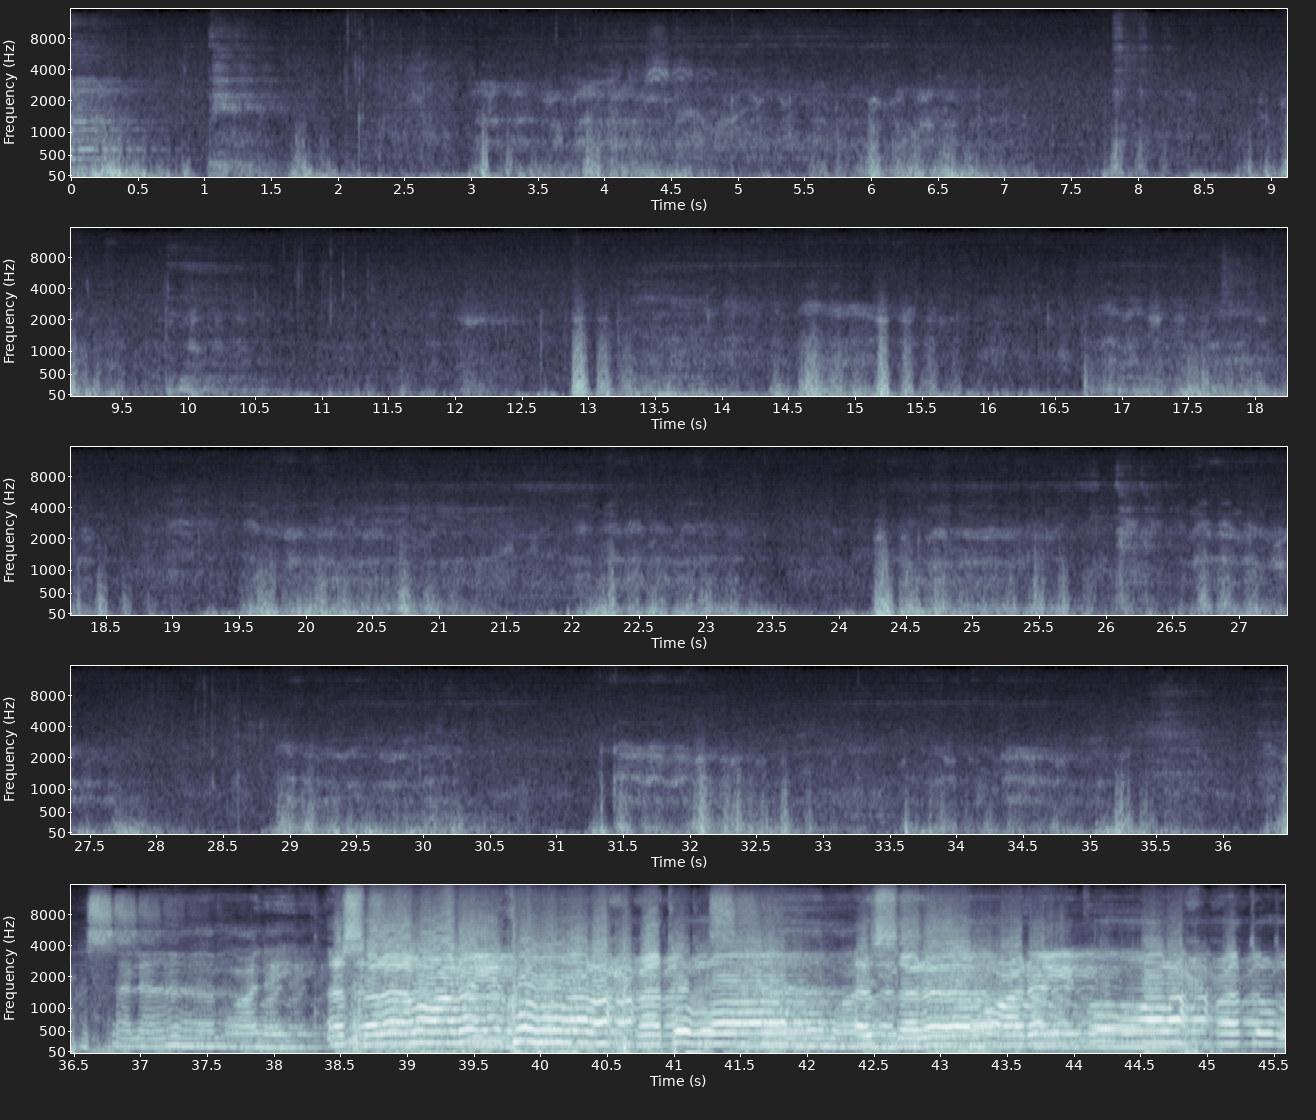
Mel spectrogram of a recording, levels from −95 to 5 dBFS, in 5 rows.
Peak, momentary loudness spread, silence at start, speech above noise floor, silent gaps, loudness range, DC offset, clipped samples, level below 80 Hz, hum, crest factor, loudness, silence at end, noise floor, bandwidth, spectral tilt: 0 dBFS; 29 LU; 0 s; 43 dB; none; 29 LU; under 0.1%; 0.4%; -36 dBFS; none; 12 dB; -6 LUFS; 0 s; -49 dBFS; 16 kHz; -4 dB/octave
